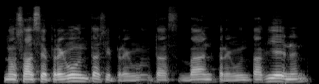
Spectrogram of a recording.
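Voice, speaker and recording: A man's voice: medium pitch, measured pace. A man teaching a class, telling a personal story in a conversational way and acting out the dialogue. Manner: lively anecdote, acts out quoted dialogue; conversational, with fillers and restarts. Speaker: astrology teacher.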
